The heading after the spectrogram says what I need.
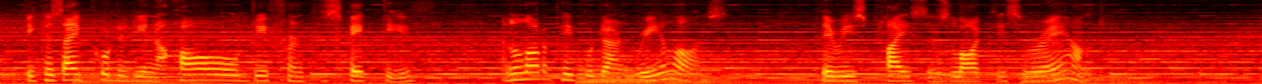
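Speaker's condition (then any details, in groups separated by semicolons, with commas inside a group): No condition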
